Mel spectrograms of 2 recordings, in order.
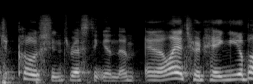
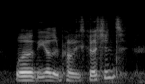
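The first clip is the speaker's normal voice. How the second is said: plain reading voice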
